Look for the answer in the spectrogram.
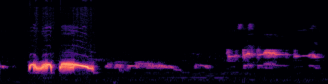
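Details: Spotted dove cooing to provoke fighting and lure wild doves in fast: a loud two-part coo, a wavering note then a longer falling one, followed by softer trailing notes and a faint higher whistled call from another bird.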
